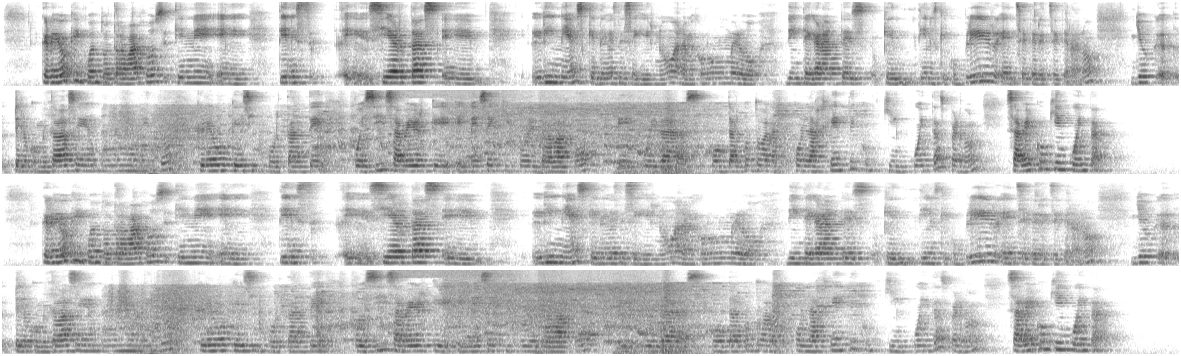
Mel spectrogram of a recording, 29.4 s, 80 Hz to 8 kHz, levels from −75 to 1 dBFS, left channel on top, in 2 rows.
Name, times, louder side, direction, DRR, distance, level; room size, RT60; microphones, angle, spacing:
voice 1, 0.0-6.3 6.6-28.4, left 4 dB, 75° left, 2 dB, 0.4 m, -28 dB
sound 1, 14.5-14.7 15.2-24.5, left 1 dB, 20° left, 0.5 m, -39 dB
sound 2, 16.0-24.0 24.3-25.5, right 3 dB, 65° right, 0.4 m, -34 dB
2.7 x 2.4 x 2.2 m, 0.77 s
head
